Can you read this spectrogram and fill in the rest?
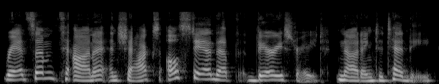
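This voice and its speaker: A woman narrates screen directions at a table read. Her voice is mid-pitched, recorded close and dry with little room sound. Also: expressive, unhurried, no echo. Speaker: narrator reading stage directions.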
